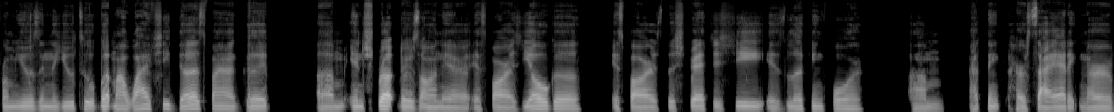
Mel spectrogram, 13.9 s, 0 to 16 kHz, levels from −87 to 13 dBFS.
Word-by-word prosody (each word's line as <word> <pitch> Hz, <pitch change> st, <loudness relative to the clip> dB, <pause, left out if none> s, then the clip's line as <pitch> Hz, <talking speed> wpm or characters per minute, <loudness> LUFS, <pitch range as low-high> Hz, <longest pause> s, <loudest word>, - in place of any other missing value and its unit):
from 100 Hz, -1 st, -2 dB
using 105 Hz, 0 st, -1 dB
the 100 Hz, -1 st, -3 dB
YouTube, 105 Hz, +1 st, -1 dB
but 110 Hz, -1 st, +4 dB
my 115 Hz, 0 st, +2 dB
wife, 120 Hz, +4 st, +1 dB
she 135 Hz, +2 st, -3 dB
does 120 Hz, +3 st, +2 dB
find 110 Hz, -4 st, -1 dB
good, 110 Hz, -1 st, 0 dB, 0.6 s
um, 95 Hz, -1 st, -2 dB
instructors 100 Hz, -1 st, +5 dB
on 95 Hz, +1 st, 0 dB
there 90 Hz, -2 st, -2 dB
as 90 Hz, +1 st, -7 dB
far 95 Hz, -1 st, +2 dB
as 85 Hz, +1 st, -7 dB
yoga, 110 Hz, 0 st, +3 dB, 0.4 s
as -, -, -5 dB
far 95 Hz, -1 st, +3 dB
as 90 Hz, +1 st, -5 dB
the 90 Hz, -, -4 dB
stretches 105 Hz, 0 st, -1 dB
she 110 Hz, -1 st, -1 dB
is 95 Hz, 0 st, -7 dB
looking 105 Hz, +2 st, -3 dB
for, 105 Hz, 0 st, -2 dB, 0.6 s
um, 90 Hz, -2 st, -5 dB, 0.3 s
I -, -, -5 dB
think -, -, -1 dB
her 95 Hz, -2 st, -2 dB
sciatic 95 Hz, 0 st, +1 dB
nerve 95 Hz, +1 st, -1 dB
100 Hz, 145 wpm, -27 LUFS, 95-110 Hz, 0.6 s, instructors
